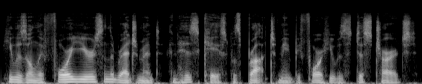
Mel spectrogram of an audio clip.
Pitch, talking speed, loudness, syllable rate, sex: 95 Hz, 270 wpm, -20 LUFS, 6.4 syllables/s, male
